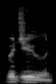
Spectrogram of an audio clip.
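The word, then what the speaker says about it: Vjun: And Kyle Katarn and everybody in Jedi Academy says Vijun.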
